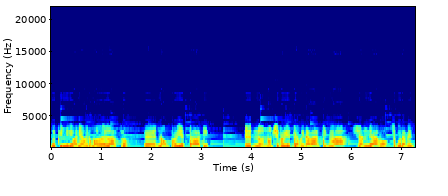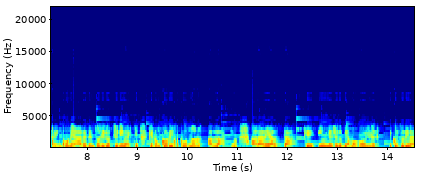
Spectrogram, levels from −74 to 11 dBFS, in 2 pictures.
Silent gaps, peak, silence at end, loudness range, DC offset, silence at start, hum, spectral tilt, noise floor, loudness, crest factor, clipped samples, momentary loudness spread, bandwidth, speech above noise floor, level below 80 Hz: none; 0 dBFS; 0 s; 1 LU; under 0.1%; 0 s; none; -7.5 dB/octave; -39 dBFS; -14 LUFS; 12 dB; under 0.1%; 6 LU; 4.9 kHz; 26 dB; -56 dBFS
